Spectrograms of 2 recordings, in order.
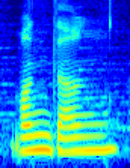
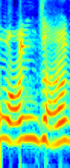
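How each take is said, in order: First: It is said plainly, without much expression. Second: It is said with a lot of expression.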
